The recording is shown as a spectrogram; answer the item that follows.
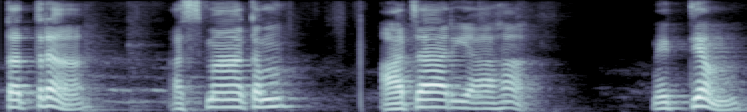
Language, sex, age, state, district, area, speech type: Sanskrit, male, 18-30, Karnataka, Chitradurga, rural, spontaneous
